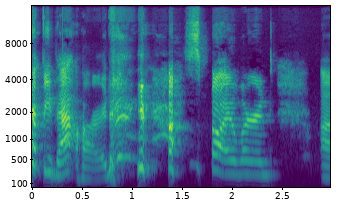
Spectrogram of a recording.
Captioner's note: laughs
